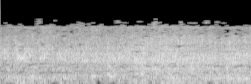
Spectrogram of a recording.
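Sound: toilet flushing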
